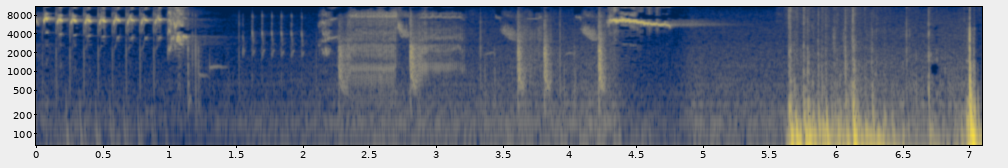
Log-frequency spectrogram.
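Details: Common starling song: rapid pulsed high trills, soft clicks, a grating rattle, a loud descending whistle, then a burst of harsh noisy chatter with a sharp final click.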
